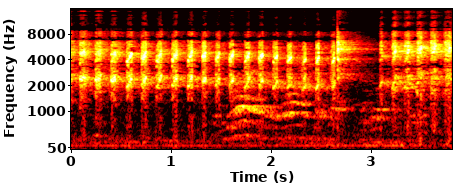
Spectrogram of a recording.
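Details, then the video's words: Swiftlet lure call for attracting birds to roost: quick, high chirps about three to four a second, interrupted by a short gap before resuming, with faint lower sounds in the middle. "suara panggil burung walet untuk mengginap kan paling ampuh"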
